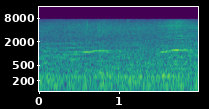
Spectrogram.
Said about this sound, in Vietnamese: chiều hôm nay chúng ta chứng kiến những cơn mưa cuối mùa.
